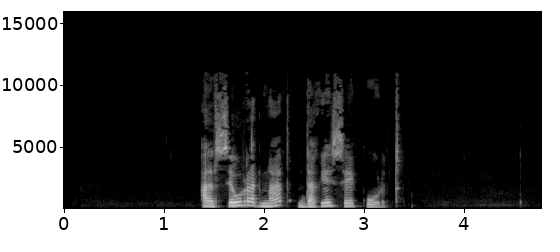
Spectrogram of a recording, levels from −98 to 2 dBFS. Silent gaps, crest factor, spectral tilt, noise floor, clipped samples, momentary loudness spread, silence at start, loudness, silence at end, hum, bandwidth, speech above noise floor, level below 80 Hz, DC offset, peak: none; 24 dB; -4.5 dB/octave; -84 dBFS; under 0.1%; 12 LU; 1.35 s; -27 LUFS; 1.45 s; none; 10.5 kHz; 57 dB; -80 dBFS; under 0.1%; -8 dBFS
